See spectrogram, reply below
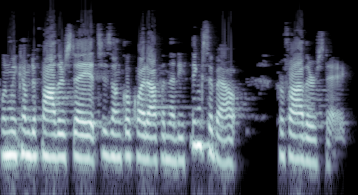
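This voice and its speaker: A woman's voice: mid-range voice, steady tone, fairly quick. Chatty woman preaching in a reverberant church. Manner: chatty, joking asides, frequent ums. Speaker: guest preacher. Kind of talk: conversational sermon. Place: church sanctuary. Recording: long reverb of a church hall.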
